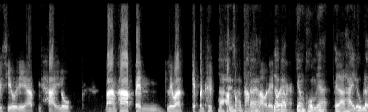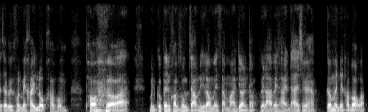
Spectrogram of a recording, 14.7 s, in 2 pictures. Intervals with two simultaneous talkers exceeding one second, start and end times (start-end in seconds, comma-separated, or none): 4.5-6.2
